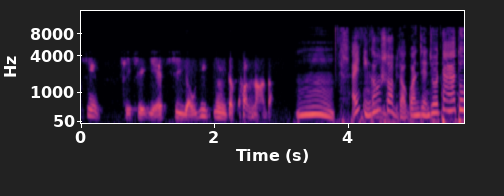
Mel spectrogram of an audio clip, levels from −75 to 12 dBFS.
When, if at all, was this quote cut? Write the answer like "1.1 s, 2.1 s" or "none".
none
